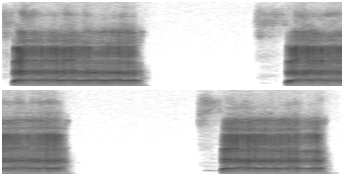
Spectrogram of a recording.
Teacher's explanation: Fatha before alif will be stretched, so the sound of the fatha will be stretched. This will be tha, tha, tha.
